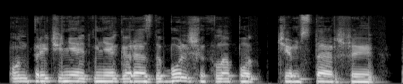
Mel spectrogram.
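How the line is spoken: Plain. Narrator (Russian): ответила она

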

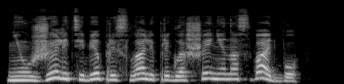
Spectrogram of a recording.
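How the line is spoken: Horrified exclamation. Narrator (Russian): в ужасе воскликнула она

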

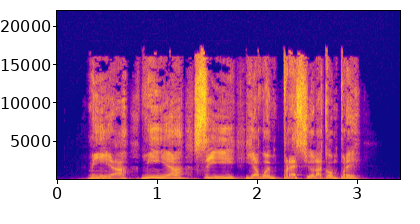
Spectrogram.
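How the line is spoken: Shouting while snatching. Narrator (Spanish): gritó, arrebatándole la tabaquera

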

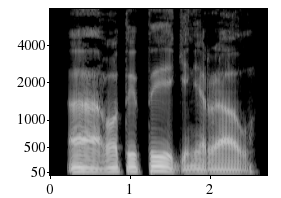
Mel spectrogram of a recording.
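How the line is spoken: Booming growl. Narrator (Russian): прогремел его рычащий голос

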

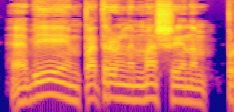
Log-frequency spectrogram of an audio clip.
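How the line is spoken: Pimply guy grumbling. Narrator (Russian): пробурчал прыщавый

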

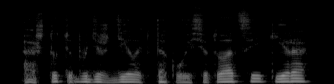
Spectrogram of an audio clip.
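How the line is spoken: Whisper in ear. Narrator (Russian): прошептал мне на ухо воин

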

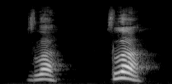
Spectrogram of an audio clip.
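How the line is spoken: Straining to shout. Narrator (Russian): пытаясь крикнуть

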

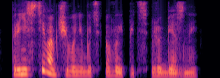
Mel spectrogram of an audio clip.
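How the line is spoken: Quiet question, small nurse. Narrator (Russian): миниатюрная сестричка-шотландка и тихо спросила

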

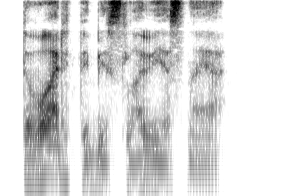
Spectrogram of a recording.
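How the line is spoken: Sigh. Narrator (Russian): вздохнул

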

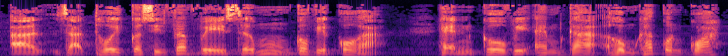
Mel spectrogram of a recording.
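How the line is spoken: Nervous, stammering. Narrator (Vietnamese): Toát cả mồ hôi lạnh sống lưng, Tùng ấp úng

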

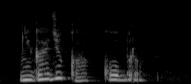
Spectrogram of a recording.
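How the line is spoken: Sad correction. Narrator (Russian): грустно поправила Ольга

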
